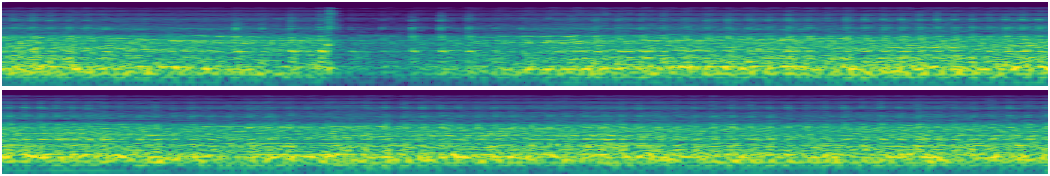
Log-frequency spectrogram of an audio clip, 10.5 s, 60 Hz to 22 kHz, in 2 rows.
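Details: LS XR4155 diesel tractor, throttle fully down yet idling near 1200 rpm: the engine dips and recovers, then hunts unevenly at about three or four beats a second. Owner suspects a missing cylinder; rough running and surging.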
